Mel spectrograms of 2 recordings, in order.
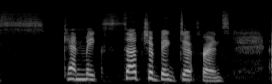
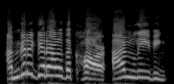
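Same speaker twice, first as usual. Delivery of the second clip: quick, raised, louder acted announcement; mock agitated exit, rushed and higher; agitated walk-out; 4 semitones higher, 4 dB louder, faster than usual. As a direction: blurt it out as if about to storm off. Acted triggered walk-out from the car.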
